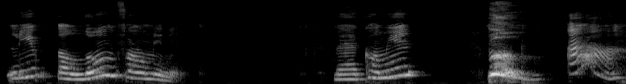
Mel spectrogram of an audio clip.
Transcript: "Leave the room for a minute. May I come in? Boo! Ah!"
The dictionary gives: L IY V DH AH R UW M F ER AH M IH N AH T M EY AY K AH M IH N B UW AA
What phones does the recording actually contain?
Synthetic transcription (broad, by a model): L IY V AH L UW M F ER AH M IH N AH T M EY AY K AH M IH N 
